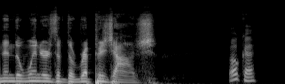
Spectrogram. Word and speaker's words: repechage: The repechage. What? Repechage. I looked up how to pronounce it.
